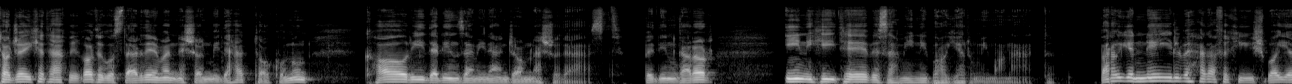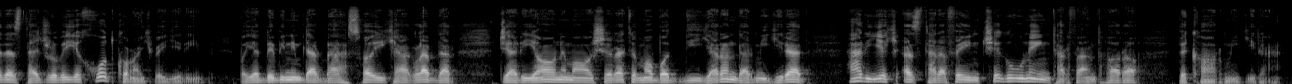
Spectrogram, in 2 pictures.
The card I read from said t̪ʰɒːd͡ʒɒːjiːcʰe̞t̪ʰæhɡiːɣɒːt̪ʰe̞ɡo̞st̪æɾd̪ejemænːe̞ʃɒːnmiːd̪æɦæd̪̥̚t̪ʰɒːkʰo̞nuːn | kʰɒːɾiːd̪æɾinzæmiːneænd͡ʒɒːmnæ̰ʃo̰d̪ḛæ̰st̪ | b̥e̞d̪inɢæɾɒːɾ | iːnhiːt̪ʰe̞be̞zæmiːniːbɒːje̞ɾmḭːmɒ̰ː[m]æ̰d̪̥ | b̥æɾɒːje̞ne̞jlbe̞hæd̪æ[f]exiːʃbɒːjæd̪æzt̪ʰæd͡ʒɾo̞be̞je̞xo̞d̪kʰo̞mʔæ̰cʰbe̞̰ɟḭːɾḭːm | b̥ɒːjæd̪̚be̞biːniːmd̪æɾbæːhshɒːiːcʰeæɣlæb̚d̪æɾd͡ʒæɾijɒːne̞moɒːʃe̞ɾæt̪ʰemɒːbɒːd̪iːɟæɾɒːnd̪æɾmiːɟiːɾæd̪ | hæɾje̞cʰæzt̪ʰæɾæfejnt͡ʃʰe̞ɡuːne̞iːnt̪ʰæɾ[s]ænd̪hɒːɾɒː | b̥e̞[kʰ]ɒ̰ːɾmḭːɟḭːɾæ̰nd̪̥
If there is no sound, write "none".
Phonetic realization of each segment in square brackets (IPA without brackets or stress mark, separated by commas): n, f, f, kʰ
